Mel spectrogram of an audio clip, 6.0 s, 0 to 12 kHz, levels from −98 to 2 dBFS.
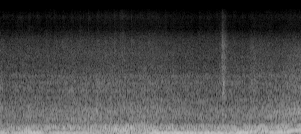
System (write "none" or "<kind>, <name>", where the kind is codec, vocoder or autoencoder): autoencoder, DAC-VAE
